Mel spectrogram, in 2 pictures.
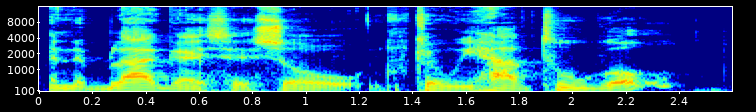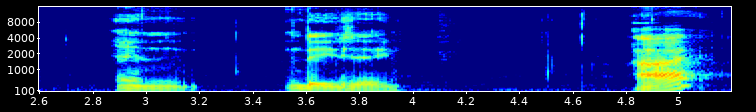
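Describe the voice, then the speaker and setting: Deep-voiced laid-back man in his late twenties. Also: fairly even intonation, measured pace, dark tone, husky. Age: late 20s. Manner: laid-back, swears freely, tells stories with many restarts. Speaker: podcast co-host. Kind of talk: casual podcast chat.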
